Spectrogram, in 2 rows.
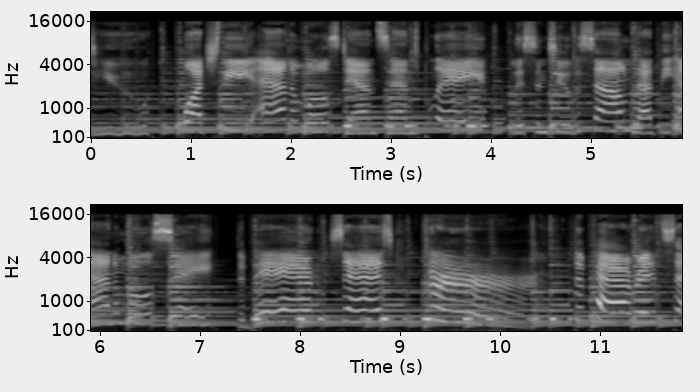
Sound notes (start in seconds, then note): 9.3 bear growling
